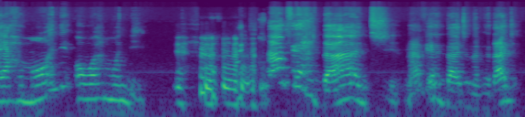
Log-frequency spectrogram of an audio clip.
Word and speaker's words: Armony: Eu pronuncio a francesa. Harmonie, né? Harmonie.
